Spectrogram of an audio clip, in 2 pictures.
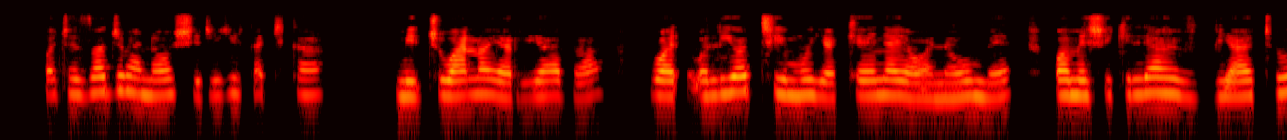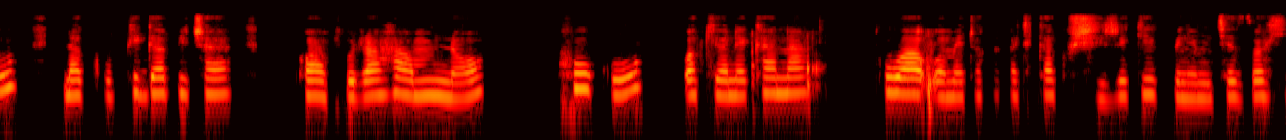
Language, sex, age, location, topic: Swahili, female, 18-24, Kisumu, government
